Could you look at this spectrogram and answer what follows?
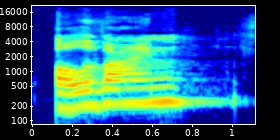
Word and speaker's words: Olivine: is in the color Olivine Olivine o l i v i n e I would pronounce that oline I feel like it's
